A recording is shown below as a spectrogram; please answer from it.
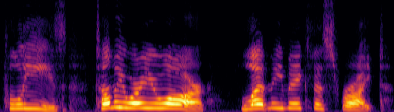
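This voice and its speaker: A woman voicing a grown male hero with a rough voice, anguished and urgent. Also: sits high, lively intonation, takes it slowly, dry recording, phone-quality sound, voice pushed up.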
